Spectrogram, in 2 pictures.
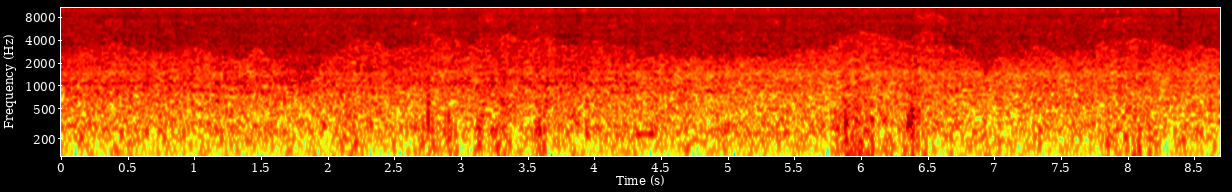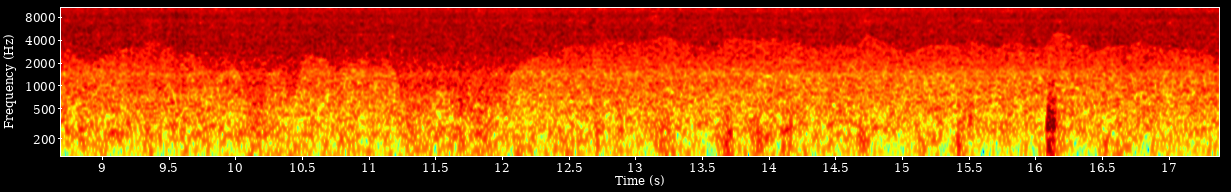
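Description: Wind blows steadily outdoors, rumbling and gusting.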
